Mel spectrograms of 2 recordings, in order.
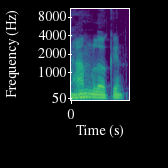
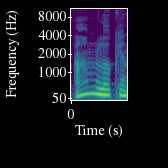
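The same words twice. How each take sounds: First: Said in the usual way. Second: High, pressed, defensive; high insistent. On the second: Real, not acted. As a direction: squeak it out while searching. Repeating while searching roster.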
